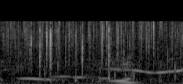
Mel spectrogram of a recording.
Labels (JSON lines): {"label": "biophony", "recorder": "SoundTrap 300"}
